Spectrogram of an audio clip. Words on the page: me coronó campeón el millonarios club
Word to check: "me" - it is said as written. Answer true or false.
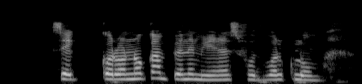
false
